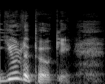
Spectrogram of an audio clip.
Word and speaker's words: Joulupukki: So yeah, when you were talking about the goat, I was like, I think that's supposed to be Joulupukki. And that's actually how it's pronounced.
